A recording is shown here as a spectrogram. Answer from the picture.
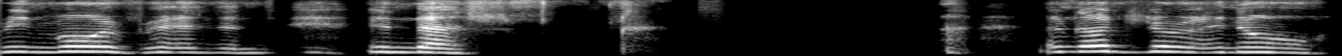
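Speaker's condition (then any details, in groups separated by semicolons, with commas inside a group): Speech impediment; finds writing easier than speaking, speaks in own way without modifying accent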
